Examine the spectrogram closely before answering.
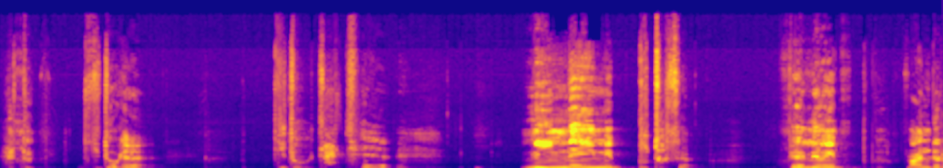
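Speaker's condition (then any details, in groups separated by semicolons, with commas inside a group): Cerebral palsy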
